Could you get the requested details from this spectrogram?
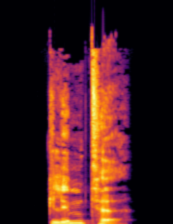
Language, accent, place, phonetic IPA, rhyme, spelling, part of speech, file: German, Germany, Berlin, [ˈɡlɪmtə], -ɪmtə, glimmte, verb, De-glimmte.ogg
- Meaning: inflection of glimmen: 1. first/third-person singular preterite 2. first/third-person singular subjunctive II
